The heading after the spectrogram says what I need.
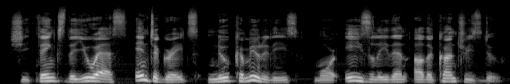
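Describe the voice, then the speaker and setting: Guy narrating an english lesson, mid pitch, clear teacher-like reading, no room sound. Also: no echo. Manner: instructional, clearly enunciated. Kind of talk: scripted educational narration.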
